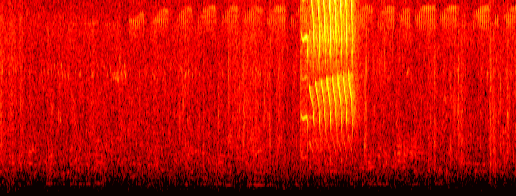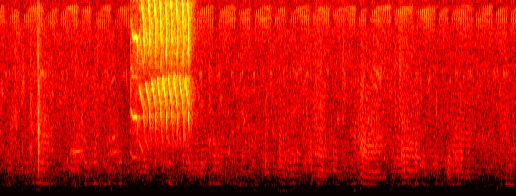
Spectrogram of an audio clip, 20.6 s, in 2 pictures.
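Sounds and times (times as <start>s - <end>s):
tinkling cisticola calling in Kawelwa Zambia: 6.0s - 7.2s, 13.0s - 14.2s.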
